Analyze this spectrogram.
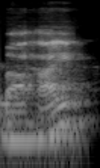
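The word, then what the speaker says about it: bahay: tagalog antipoly speakers uh words such as bahai the primary stress was usually at the last syllable of the word while the first syllable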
